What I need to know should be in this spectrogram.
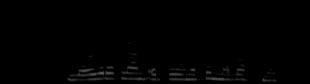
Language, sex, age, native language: Icelandic, female, 50-59, Icelandic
